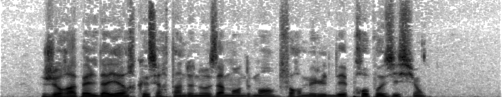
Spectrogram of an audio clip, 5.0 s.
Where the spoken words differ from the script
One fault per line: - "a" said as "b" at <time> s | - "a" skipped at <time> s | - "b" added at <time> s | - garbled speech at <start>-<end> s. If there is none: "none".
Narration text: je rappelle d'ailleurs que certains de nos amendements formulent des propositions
none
